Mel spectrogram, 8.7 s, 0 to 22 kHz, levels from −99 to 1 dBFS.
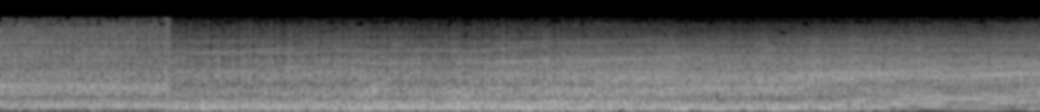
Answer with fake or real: real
